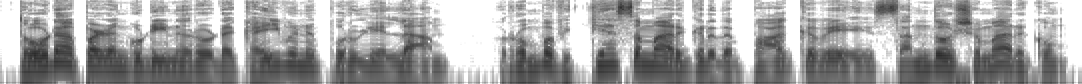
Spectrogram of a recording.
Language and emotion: Tamil, happy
